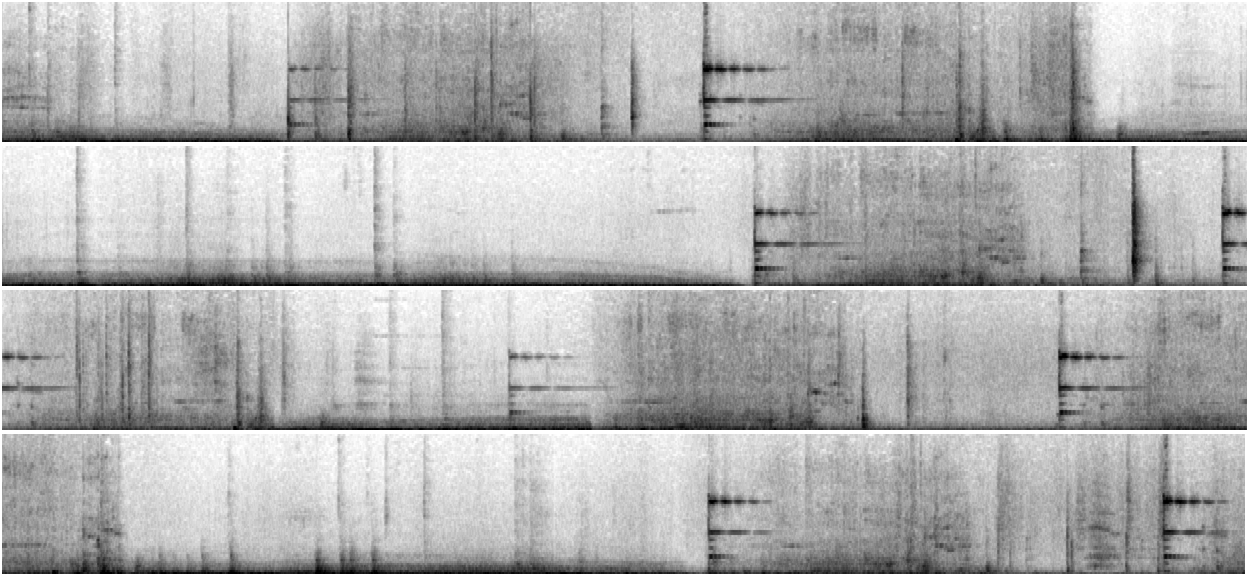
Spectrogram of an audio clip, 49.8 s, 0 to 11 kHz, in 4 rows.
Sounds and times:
Ding: 2.9s - 3.6s, 7.0s - 8.1s, 20.0s - 20.9s, 24.6s - 25.7s, 30.0s - 30.8s, 35.5s - 36.4s, 44.4s - 45.2s, 48.9s - 49.7s
Clang: 2.9s - 3.7s, 7.0s - 8.0s, 20.0s - 20.9s, 24.6s - 25.6s, 35.4s - 36.4s, 44.4s - 45.1s, 48.9s - 49.7s.

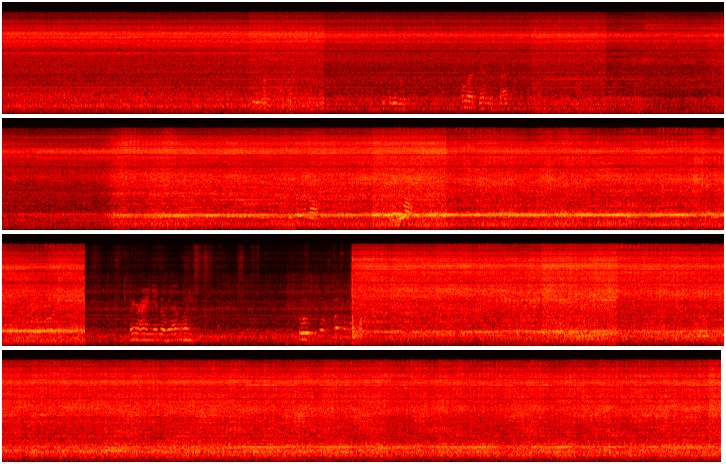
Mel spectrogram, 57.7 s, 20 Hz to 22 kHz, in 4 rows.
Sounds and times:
Speech: 5.0s - 5.5s, 7.6s - 8.1s, 9.2s - 10.2s, 20.2s - 20.8s, 22.2s - 22.7s, 31.4s - 32.8s, 34.8s - 36.0s.

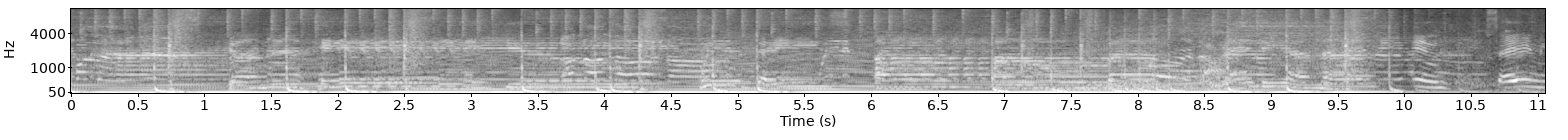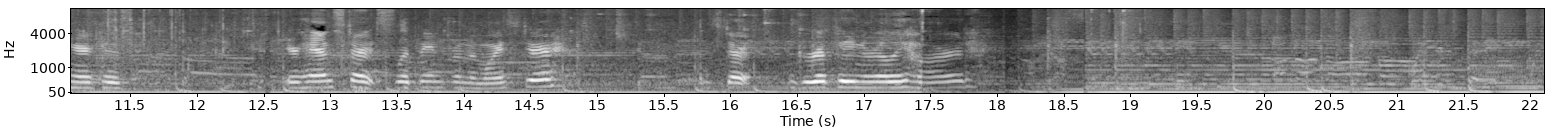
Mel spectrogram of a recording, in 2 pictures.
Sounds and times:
Drum and bass: 0.0s - 16.5s.

